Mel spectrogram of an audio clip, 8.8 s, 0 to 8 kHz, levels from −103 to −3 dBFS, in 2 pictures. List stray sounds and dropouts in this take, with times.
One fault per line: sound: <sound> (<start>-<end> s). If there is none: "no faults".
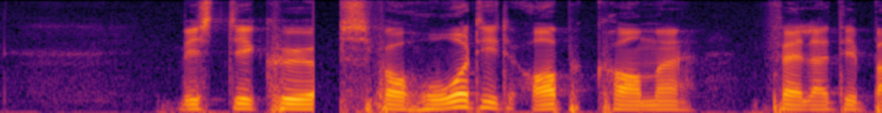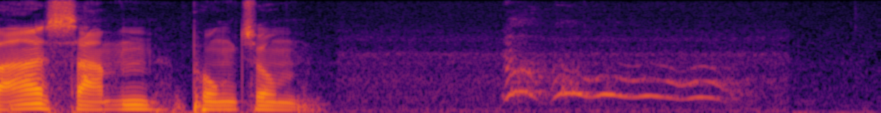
sound: dropout (1.6-1.7 s)
sound: bark (6.9-8.2 s)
